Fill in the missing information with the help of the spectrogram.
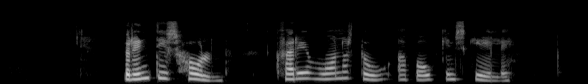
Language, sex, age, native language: Icelandic, female, 30-39, Icelandic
